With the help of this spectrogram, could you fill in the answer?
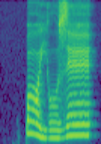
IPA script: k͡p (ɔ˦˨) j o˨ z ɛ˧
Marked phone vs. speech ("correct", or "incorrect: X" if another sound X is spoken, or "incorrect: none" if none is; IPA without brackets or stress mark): correct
